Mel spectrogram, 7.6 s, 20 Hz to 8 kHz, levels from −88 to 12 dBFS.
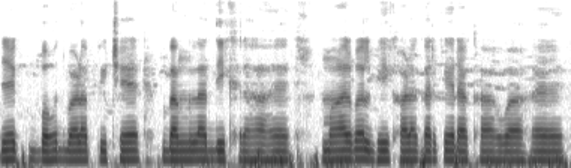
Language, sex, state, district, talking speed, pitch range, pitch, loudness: Hindi, male, Jharkhand, Palamu, 120 wpm, 115-120 Hz, 115 Hz, -17 LUFS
